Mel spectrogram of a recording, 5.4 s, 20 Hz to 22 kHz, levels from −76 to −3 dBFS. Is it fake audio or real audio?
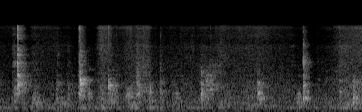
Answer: real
